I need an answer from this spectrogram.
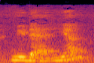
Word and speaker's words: Cnidaria: Second is the Cnidaria. C is silent here. Cnidaria.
